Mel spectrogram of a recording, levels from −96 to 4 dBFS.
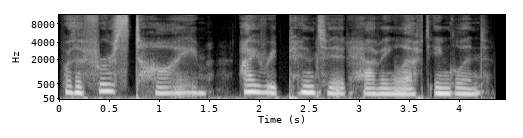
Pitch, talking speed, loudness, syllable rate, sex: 190 Hz, 120 wpm, -17 LUFS, 3.2 syllables/s, female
